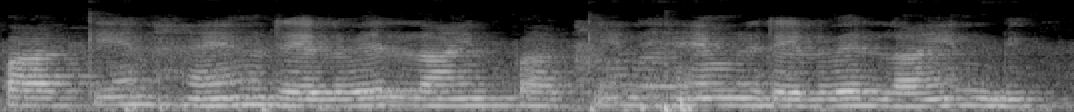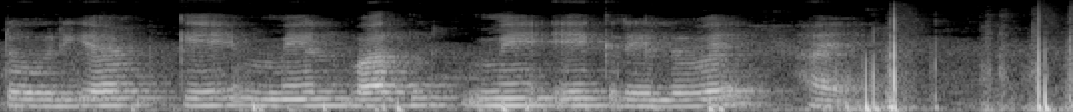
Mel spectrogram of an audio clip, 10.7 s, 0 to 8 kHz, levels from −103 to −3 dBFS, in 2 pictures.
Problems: constant background noise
